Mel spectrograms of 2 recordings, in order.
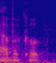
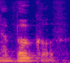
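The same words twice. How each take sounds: First: The stress is on the first syllable. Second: The stress is on a later syllable. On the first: This is the usual English way. The speaker calls it wrong. "rather than Nabokov" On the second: This is the preferred Russian way. The speaker calls it right. "Nabokov rather than"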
